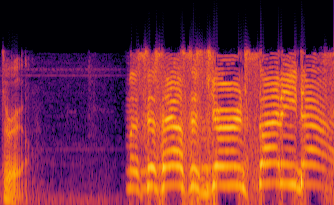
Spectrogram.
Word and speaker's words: sine die: This House is adjourned, sine die. Sine die is a Latin phrase meaning without day. It's mispronounced sine die at the Georgia General Assembly, but the point is that it's all over.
